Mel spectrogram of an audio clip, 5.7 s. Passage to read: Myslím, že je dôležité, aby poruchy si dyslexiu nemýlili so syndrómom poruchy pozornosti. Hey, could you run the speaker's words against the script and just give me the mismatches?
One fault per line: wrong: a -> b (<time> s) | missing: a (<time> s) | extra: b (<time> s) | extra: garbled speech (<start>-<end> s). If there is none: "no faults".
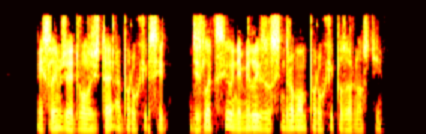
no faults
